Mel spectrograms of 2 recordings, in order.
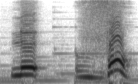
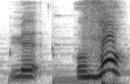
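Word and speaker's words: le veau: لحم العجل لو فو، او لو فو. حاولوا تنتبهوا للنطق، او لو فو، فو.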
